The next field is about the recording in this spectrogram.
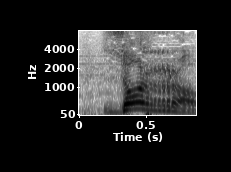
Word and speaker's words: Zorro: Zorro, Zorro. You have to roll the R's.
